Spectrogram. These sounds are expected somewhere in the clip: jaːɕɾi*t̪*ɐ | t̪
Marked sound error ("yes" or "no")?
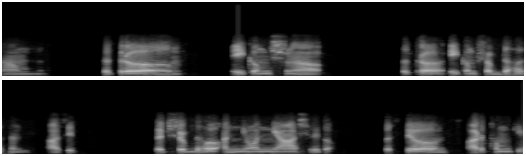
no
